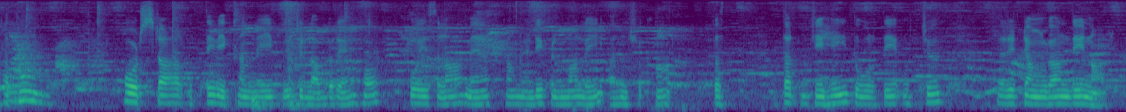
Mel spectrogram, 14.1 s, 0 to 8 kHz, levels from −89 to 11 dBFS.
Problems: constant background noise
